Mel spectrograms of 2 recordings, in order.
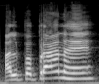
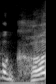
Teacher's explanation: ग अल्पप्राण है, लेकिन जब घ का उच्चारण करते हैं तो ग प्लस फिर से ह आ जाता है, इसलिए घ महाप्राण है।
